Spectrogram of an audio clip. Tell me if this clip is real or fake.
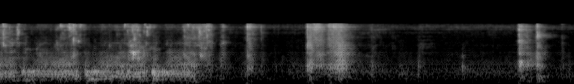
fake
